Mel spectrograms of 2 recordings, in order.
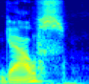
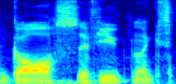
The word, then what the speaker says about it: Gauss: Yeah, you may as well call it Gauze at that point.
